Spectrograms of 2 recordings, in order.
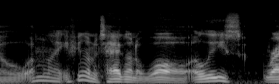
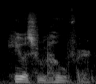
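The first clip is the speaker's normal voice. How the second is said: ordinary talk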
